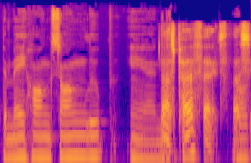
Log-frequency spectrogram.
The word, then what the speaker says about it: Mae Hong Son: I'm gonna probably say it wrong like the mae hong song loop and that's perfect that's exactly alright I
